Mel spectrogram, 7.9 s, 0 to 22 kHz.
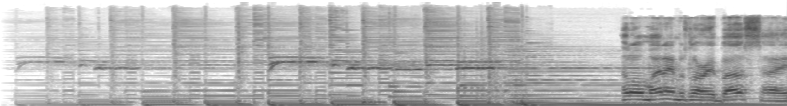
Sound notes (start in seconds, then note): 0.1 whistling; 0.2 lighthearted string music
